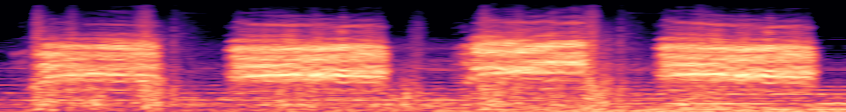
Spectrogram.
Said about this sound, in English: As soon as the sannyasi appeared, Sita heard a bird scream. She looked up. Jatayu was perched in the tree above her, his eyes locked on the old man.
